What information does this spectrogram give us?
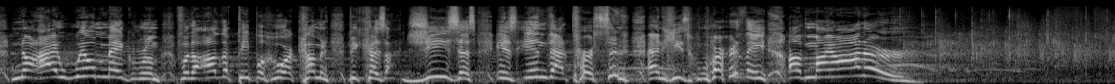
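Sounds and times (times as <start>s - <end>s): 
speech: 0.1s - 9.3s
scattered audience clapping: 9.0s - 11.1s.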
